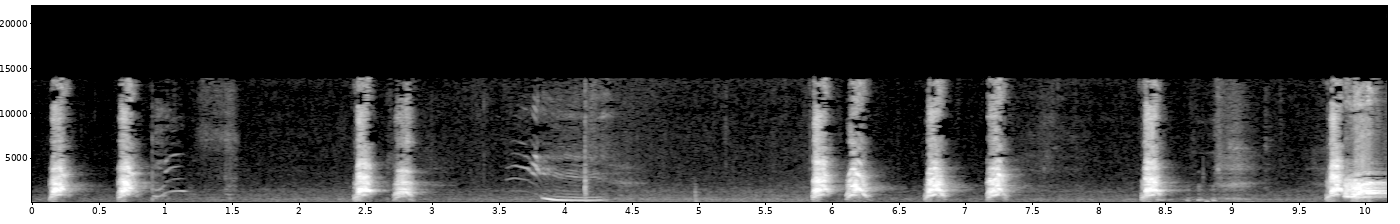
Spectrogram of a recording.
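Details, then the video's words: Yorkshire Terrier yapping in short high barks, mostly in quick pairs, with a brief human voice in the pause midway and a noisier bark cluster at the close. "Yorkshire Terrier Barking and Howling Compilation"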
